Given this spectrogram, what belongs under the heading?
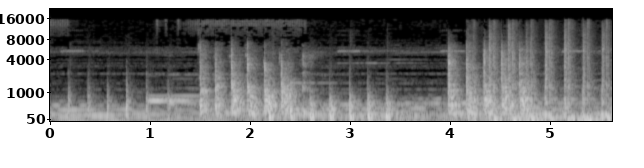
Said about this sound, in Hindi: कोई जवाब न पाकर उसने दरवाजे को जोर जोर से पीटना शुरू कर दिया पर फिर भी कोई जवाब न मिला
